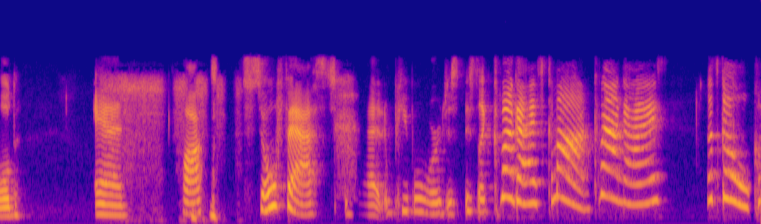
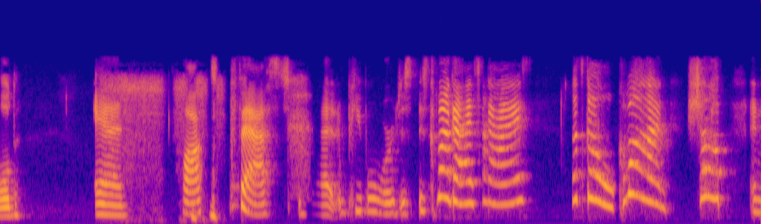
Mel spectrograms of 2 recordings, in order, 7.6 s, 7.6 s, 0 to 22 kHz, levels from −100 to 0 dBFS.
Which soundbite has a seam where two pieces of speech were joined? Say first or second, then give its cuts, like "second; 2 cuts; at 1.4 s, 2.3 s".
second; 3 cuts; at 2.3 s, 4.3 s, 4.8 s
